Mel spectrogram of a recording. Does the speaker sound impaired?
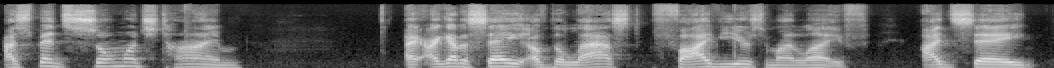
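No.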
